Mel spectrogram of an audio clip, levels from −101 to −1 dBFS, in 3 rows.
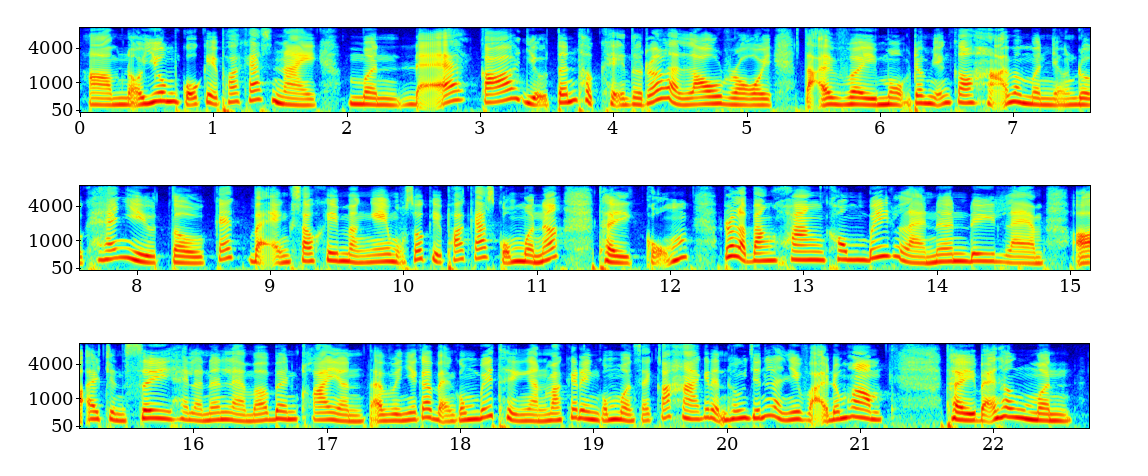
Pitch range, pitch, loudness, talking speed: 190-255 Hz, 220 Hz, -18 LUFS, 250 wpm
